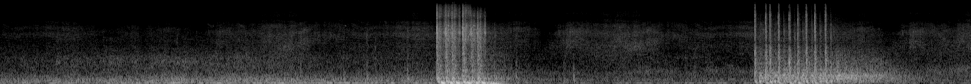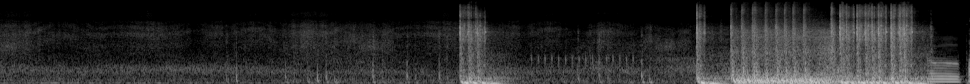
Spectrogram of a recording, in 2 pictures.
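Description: Gunfire in a competitive VR shooter match, loud dense bursts of automatic fire in several separated volleys, close and harsh, with quieter ambient noise and faint voices between them.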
